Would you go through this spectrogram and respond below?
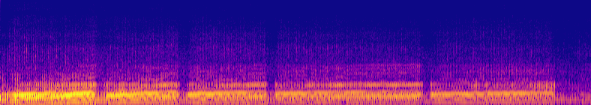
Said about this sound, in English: Alright, see if we can do a little launch here.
